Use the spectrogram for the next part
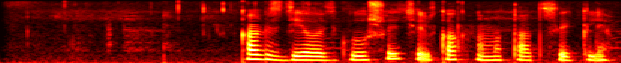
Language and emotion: Russian, neutral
